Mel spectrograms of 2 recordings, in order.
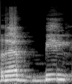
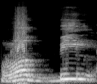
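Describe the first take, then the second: First: The r is pronounced thin and light. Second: The r is pronounced full and heavy. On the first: The speaker calls it wrong. "इसको light weight करके नहीं पढ़ना, मतलब इसको बारीक करके अदा नहीं करना, रब्बिल इस तरह से नहीं पढ़ेंगे" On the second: The speaker calls it right. "रॉ को यहां पुर करके आपने अदा करना है"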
